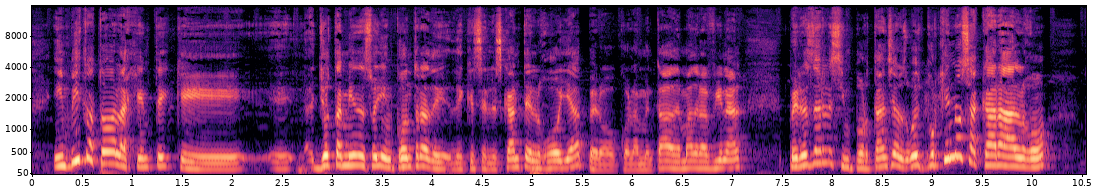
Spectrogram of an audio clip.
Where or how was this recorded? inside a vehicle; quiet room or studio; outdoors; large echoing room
quiet room or studio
